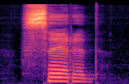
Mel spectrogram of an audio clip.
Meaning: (preposition) 1. among, amongst; amidst 2. in the middle of; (noun) genitive plural of середа́ (seredá, “Wednesday”)
- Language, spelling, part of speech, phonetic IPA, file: Ukrainian, серед, preposition / noun, [ˈsɛred], Uk-серед.ogg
